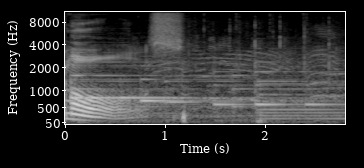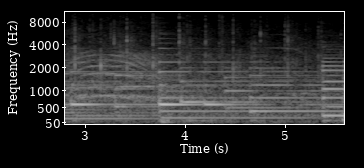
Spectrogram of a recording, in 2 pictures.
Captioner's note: audience members cheering; gentle piano music continues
